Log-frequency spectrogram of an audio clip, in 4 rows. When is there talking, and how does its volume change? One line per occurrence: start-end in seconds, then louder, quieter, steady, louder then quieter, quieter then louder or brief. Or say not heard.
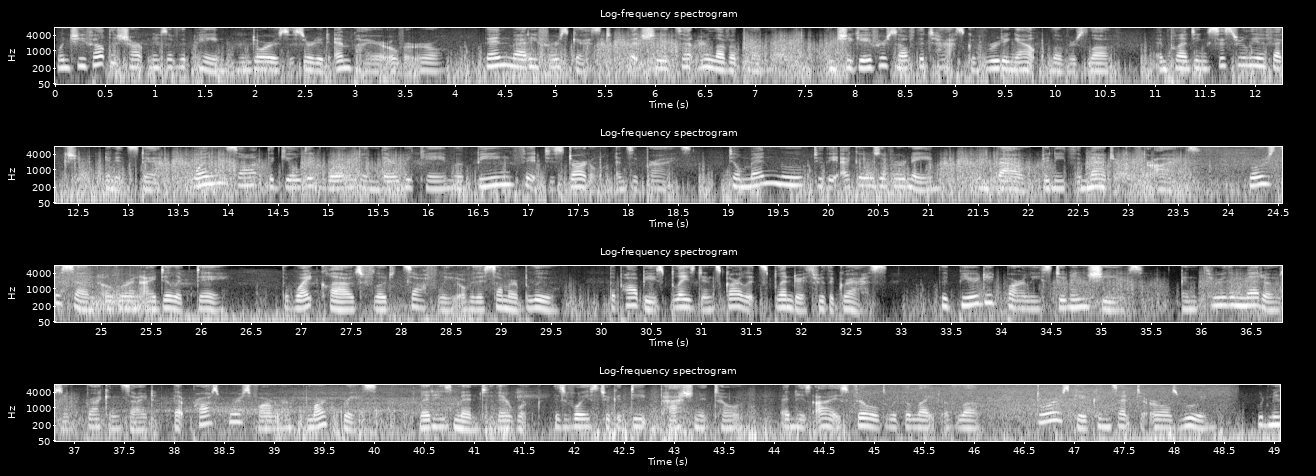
0.0-49.0 steady.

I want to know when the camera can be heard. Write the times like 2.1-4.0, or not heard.
not heard.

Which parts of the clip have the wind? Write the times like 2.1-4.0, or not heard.
0.0-49.0.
